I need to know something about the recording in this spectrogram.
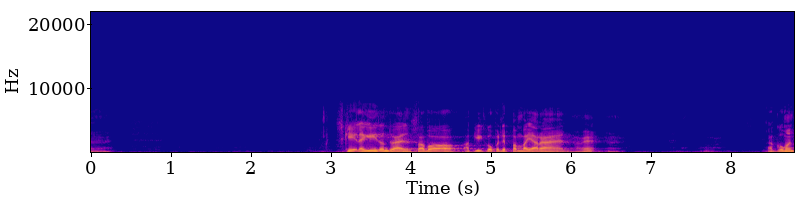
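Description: A man speaks calmly into a microphone, in a slow, chanting voice.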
